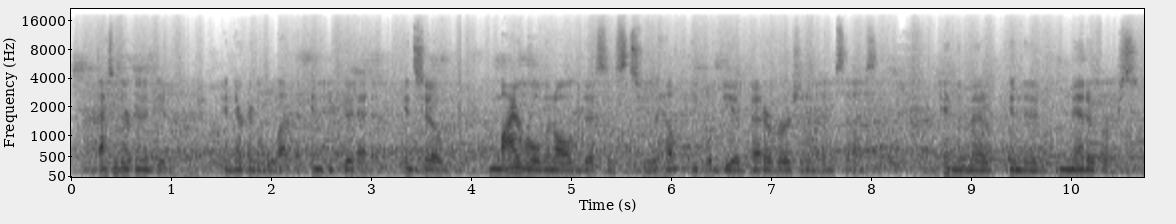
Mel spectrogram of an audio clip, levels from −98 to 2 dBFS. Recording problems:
murmuring crowd; loud; throughout; 5 dB below the speech

